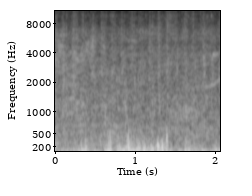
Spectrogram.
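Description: Wind buffeting the phone's microphone: an irregular, gusty low rumble.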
